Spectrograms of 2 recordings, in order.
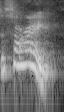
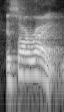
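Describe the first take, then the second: First: Pitched way up in a squeak; squeaky high. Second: Said in the usual way. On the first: Real, not acted. Brushing off the apology in a squeaky high voice.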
